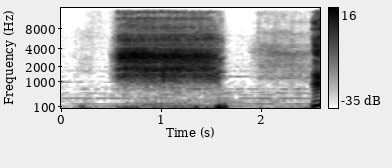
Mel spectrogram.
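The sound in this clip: A long, breathy exhale of warm breath blown onto a hand, lasting about a second, then a softer second puff. A brief spoken word comes between them.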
